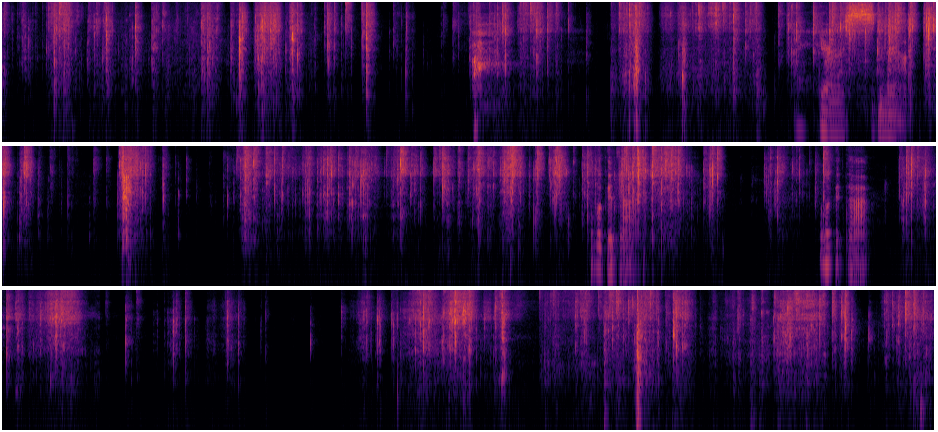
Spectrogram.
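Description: Plastic packaging crinkling and tearing in irregular handfuls as it is handled and opened, with a few short low murmurs of a woman's voice in between.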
